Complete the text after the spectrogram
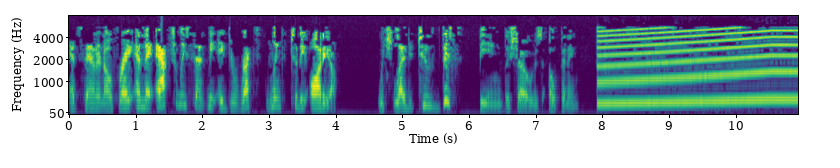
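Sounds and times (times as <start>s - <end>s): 
speech: 0.0s - 7.7s
warning siren wailing: 7.9s - 10.9s.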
